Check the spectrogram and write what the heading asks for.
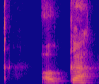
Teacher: And then we head to things that are further back in the mouth. So a velar sound might be something like k or g, where you're making the sounds right at the very back of the mouth.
